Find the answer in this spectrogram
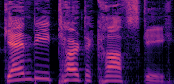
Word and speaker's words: Genndy Tartakovsky: world tell me about it how do we pronounce his name Grandy tar uh Gandhi tartikovsky yes perfect yes um just finished Primal season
